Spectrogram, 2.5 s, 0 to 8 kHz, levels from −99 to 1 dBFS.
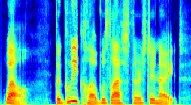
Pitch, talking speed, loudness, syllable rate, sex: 200 Hz, 165 wpm, -19 LUFS, 4.4 syllables/s, female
